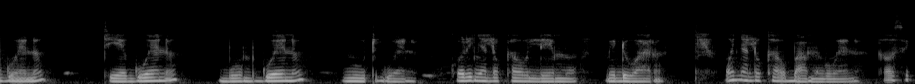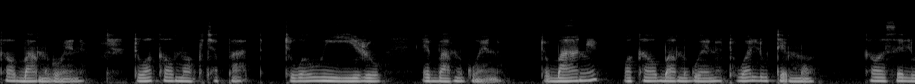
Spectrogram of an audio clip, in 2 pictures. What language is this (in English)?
Luo (Kenya and Tanzania)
